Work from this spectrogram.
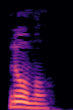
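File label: "normal", British English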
